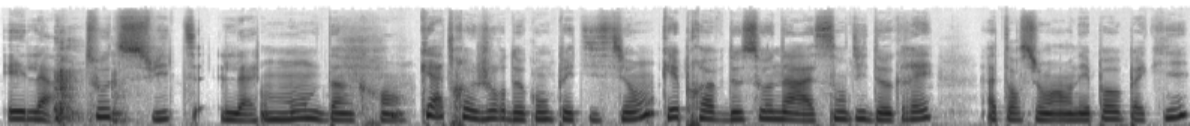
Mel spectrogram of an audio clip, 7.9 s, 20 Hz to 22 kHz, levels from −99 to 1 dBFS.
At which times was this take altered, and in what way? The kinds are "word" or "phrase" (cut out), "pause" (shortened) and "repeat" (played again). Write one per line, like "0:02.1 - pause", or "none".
0:01.7 - word
0:02.8 - pause
0:04.4 - word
